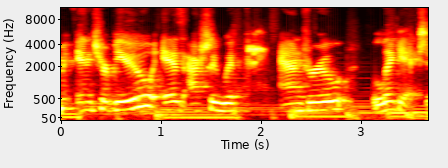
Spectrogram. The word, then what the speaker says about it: Liggett: is actually with Andrew Liggett. Is that the way to pronounce it, Andrew? That's right, hard G.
